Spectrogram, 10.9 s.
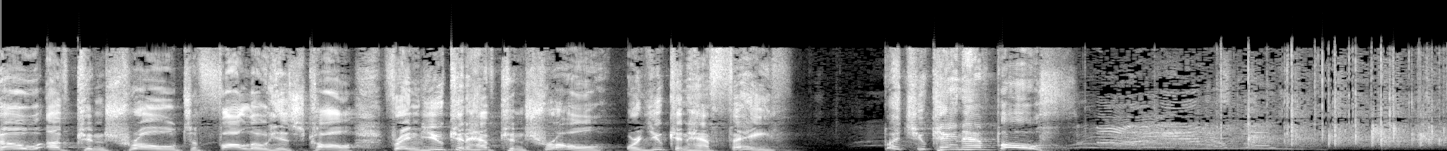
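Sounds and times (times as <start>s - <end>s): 
speech: 0.0s - 5.9s, 6.6s - 8.0s
thin scattered handclaps: 9.4s - 10.8s.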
